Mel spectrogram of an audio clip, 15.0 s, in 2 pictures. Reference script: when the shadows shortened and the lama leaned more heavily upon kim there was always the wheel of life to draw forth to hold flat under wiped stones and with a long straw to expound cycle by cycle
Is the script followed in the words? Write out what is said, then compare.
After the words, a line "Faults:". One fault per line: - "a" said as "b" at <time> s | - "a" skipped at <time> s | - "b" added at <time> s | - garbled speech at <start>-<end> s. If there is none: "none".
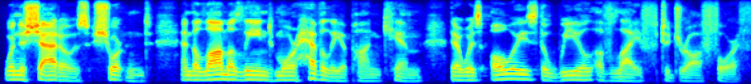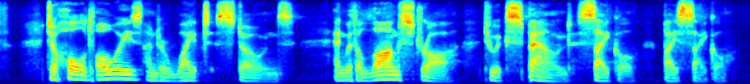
when the shadows shortened and the lama leaned more heavily upon kim there was always the wheel of life to draw forth to hold always under wiped stones and with a long straw to expound cycle by cycle
Faults:
- "flat" said as "always" at 8.4 s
